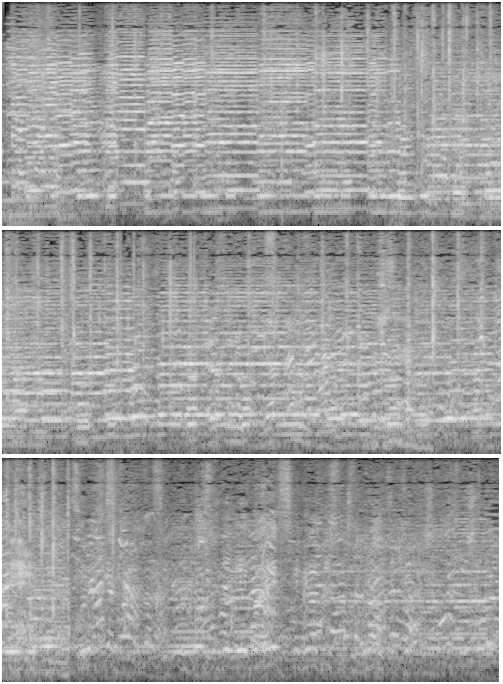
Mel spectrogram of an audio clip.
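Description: Traditional folk music played live: a melody over a long held note, with crowd chatter underneath.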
